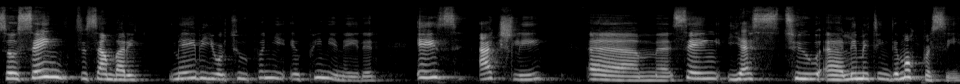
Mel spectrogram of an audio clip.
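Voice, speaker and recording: A non-native accent at a fairly slow pace, ordinary pitch variation, and a very clean recording with a silent background. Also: woman, high pitch for a woman. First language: not English. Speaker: member of European Parliament. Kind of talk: panel discussion. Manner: halting, many fillers.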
